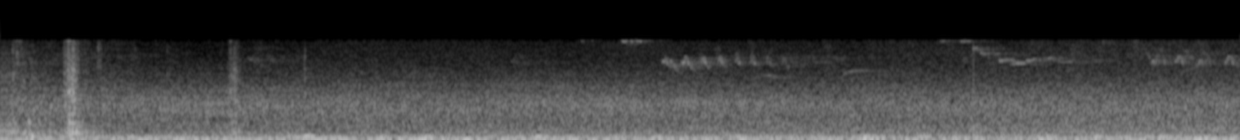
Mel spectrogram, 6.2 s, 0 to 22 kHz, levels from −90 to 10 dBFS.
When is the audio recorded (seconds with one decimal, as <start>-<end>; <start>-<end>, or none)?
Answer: 0.7-1.1; 1.9-6.2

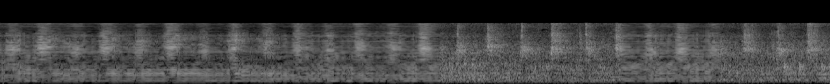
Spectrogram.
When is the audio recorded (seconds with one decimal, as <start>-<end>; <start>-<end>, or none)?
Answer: 4.4-6.2; 7.2-8.3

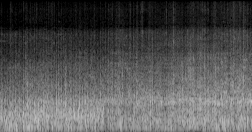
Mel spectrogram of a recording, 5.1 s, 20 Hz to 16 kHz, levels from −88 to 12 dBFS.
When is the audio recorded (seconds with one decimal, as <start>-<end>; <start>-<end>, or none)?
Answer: 0.0-2.8; 4.4-5.1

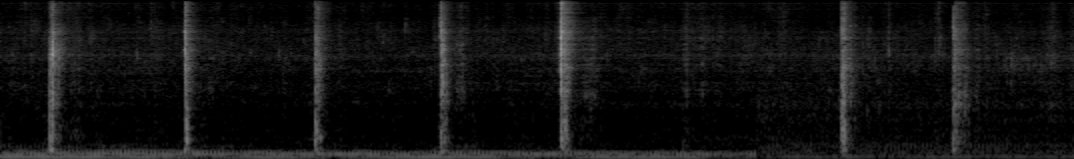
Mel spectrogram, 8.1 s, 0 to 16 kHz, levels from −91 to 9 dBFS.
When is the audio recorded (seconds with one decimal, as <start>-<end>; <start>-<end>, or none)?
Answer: 1.2-3.8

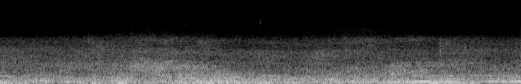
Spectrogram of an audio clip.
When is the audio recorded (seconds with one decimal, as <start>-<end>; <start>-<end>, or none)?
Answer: 0.0-5.2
